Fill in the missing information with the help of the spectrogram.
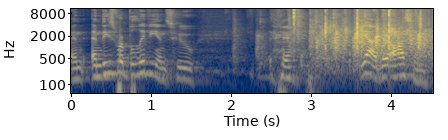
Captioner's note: applause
